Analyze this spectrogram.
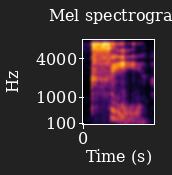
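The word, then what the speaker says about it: ξ: The next is xi, and you can pronounce that as like the KS sound or an X in fox, xi.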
